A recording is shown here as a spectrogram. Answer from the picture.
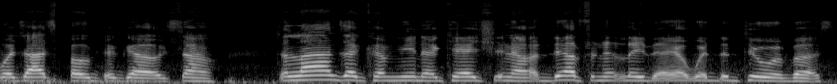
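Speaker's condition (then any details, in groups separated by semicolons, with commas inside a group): Cerebral palsy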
